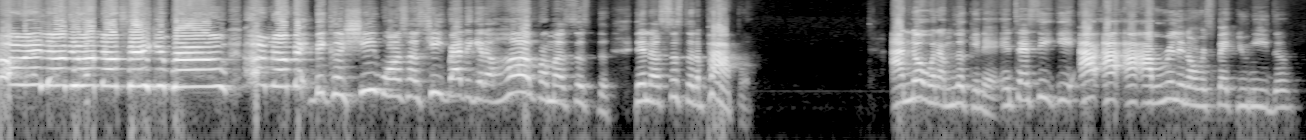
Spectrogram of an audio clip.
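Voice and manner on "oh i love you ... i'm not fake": mock very high, slow, drawn-out weepy begging. Imitating someone in a clip who was crying and begging: imitating someone crying. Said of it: "That's why she crying".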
